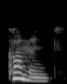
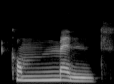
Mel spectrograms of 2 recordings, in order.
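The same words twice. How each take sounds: First: The stress is on the first syllable. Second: The stress is on the second syllable. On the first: It is used as a noun. "In the noun, the stress is on the first syllable" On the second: It is used as a verb. "In the verb, the stress is on the second part here"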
